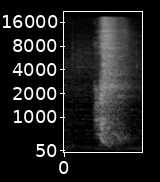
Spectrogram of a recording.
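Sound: sneeze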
